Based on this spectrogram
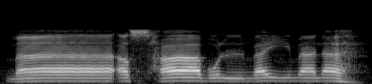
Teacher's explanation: تسمعين الهاء هنا هاء مهموسة فتنطق الهاء، لأن التاء المربوطة نقف عليها هاء في هذه الحالات التي مرت معنا الآن.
